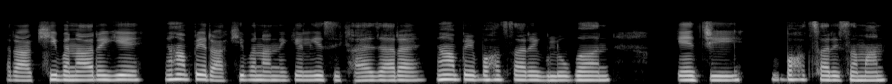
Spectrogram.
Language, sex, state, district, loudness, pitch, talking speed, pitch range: Hindi, female, Uttar Pradesh, Etah, -18 LUFS, 200 Hz, 160 wpm, 195-215 Hz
